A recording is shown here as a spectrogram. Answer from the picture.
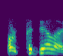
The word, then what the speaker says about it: Padilla: Well, or they talk about this guy that's in prison now, Padilla is the way he pronounces his name.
